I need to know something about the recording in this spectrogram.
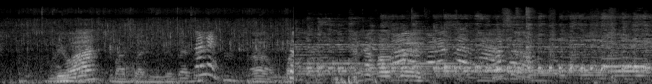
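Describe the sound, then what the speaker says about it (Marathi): Meat, likely mutton, frying hard in a pan at a home New Year celebration, a steady sizzle running under several people talking over it throughout. "अजून कडक फ्राय होऊ द्या."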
